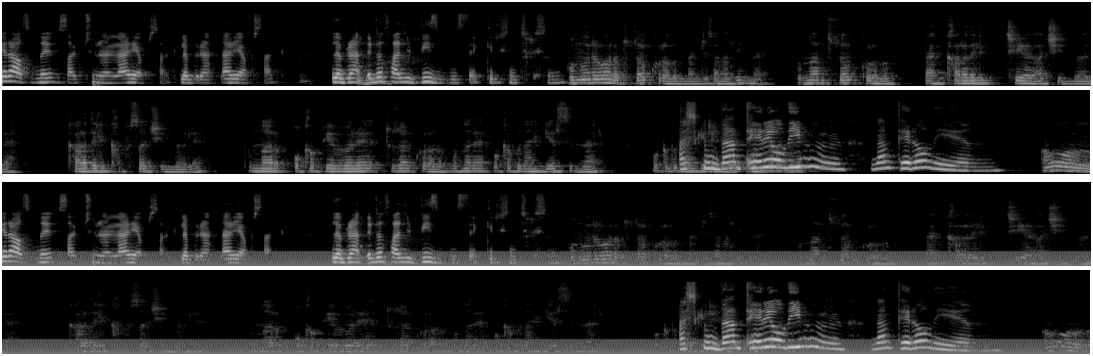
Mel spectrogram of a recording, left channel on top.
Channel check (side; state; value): right; noise; hum, 9 dB below the sound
